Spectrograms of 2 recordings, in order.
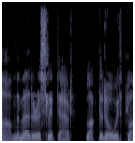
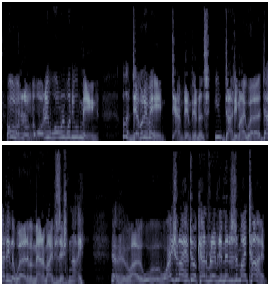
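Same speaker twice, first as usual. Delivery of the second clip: high, loud, sputtering indignation, words tripping; spluttering outrage; 5 dB louder than usual. A narrator's reading. George spluttering at the superintendent, high and loud. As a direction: choke out furious protests. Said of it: "He began to splutter".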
